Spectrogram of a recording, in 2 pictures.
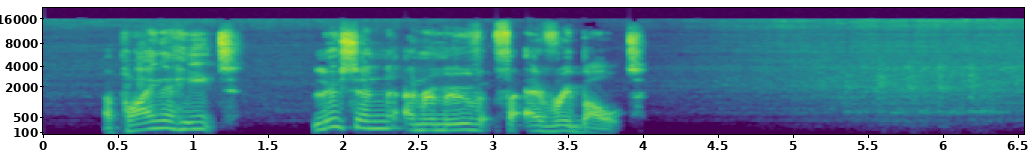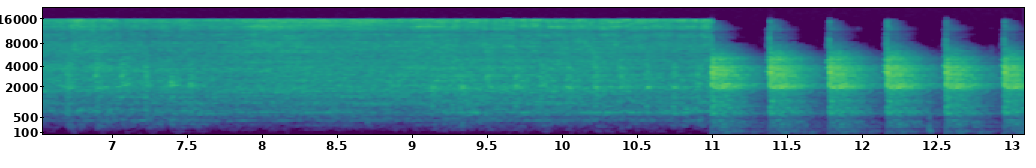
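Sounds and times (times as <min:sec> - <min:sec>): gas torch flame hissing: 0:00.0 - 0:02.9, 0:04.1 - 0:11.0.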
